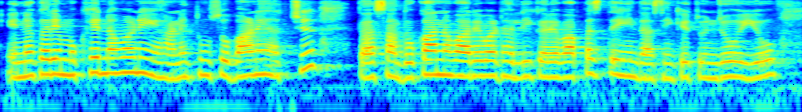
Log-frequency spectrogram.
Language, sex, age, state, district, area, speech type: Sindhi, female, 30-45, Maharashtra, Thane, urban, spontaneous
